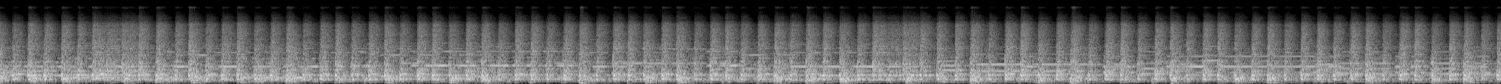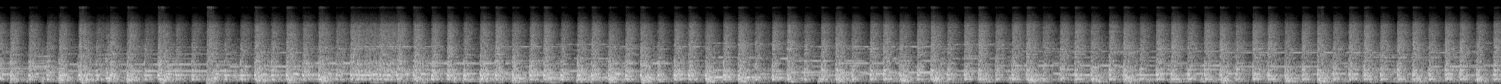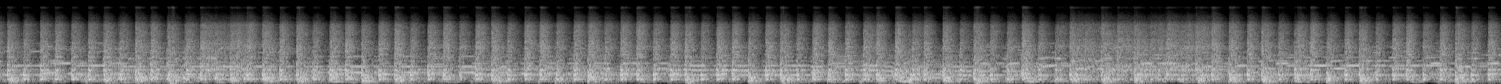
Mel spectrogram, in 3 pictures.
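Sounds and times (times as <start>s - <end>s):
fast drumming with snare rolls: 0.0s - 45.0s.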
